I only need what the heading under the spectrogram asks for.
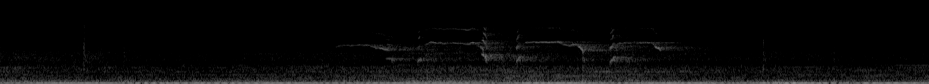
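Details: Peregrine falcon nest in Orange, Australia, during feeding on 18 October 2022, two chicks and two adults present; a short run of high, harmonic whining notes midway, with a few clicks, over steady low hum.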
